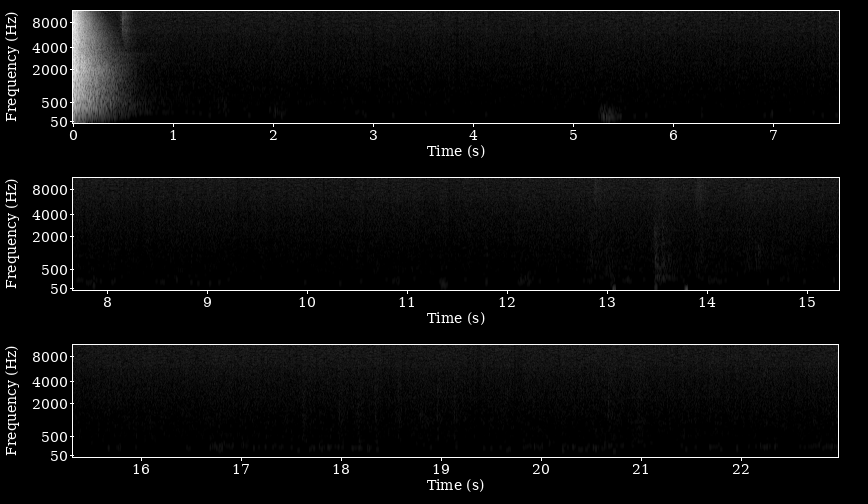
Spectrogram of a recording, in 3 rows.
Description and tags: Conference room IR. Recorded with Neumann km84s.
